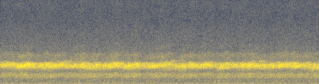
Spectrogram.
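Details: Brief stretch of a nighttime frog chorus after two wet years: many high, trilling voices blend into one even, buzzing drone with gentle waves of intensity.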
